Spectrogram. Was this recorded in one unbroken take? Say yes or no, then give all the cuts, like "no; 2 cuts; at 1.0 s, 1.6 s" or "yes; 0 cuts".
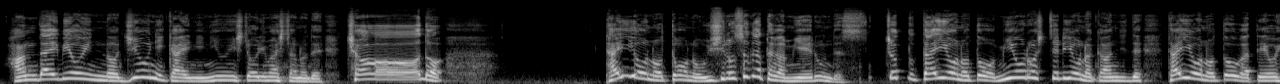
yes; 0 cuts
